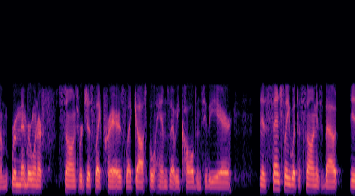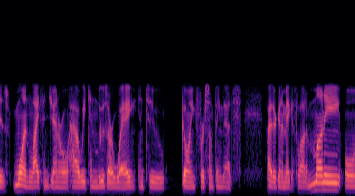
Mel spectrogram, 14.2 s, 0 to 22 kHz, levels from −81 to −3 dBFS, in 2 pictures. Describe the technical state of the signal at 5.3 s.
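At 5.3 s the speech is intact, carrying only the narrow telephone band of its G.711 line, with nothing audible above roughly 3.6 kHz.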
